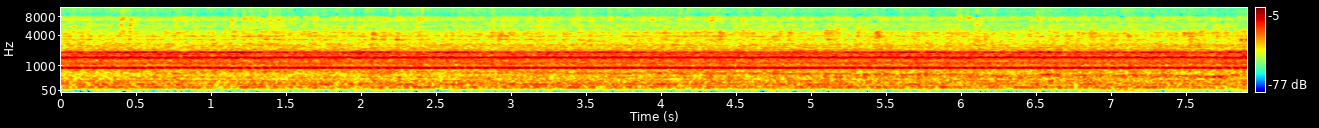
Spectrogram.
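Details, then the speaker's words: Thermomix at speed 4 whipping cream (cream and water) toward butter: steady even motor hum with faint slosh, no change to a clunk yet; still whipped cream that needs to keep going. Normal running. "Okay, so I didn't hear it change, but I'm going to show you what this is looking like. So right now we have whipped cream. Now this needs to keep going."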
